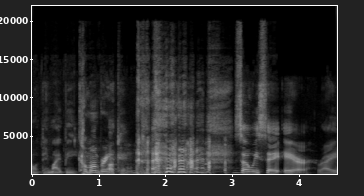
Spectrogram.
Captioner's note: laughter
